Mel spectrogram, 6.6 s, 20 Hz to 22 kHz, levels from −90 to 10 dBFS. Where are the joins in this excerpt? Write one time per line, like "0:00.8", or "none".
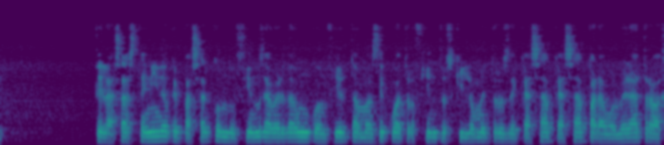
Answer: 0:02.6
0:05.5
